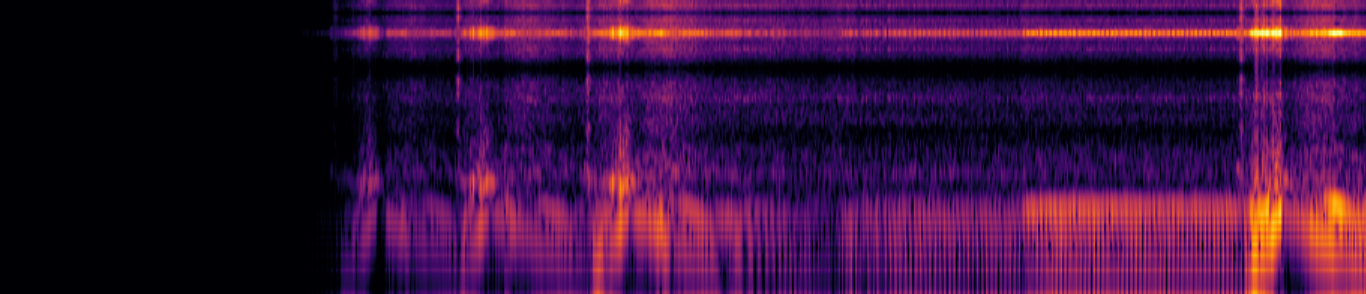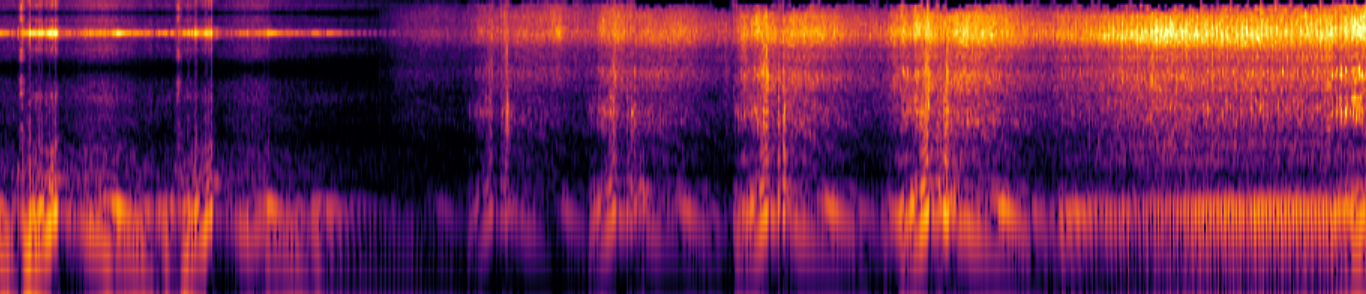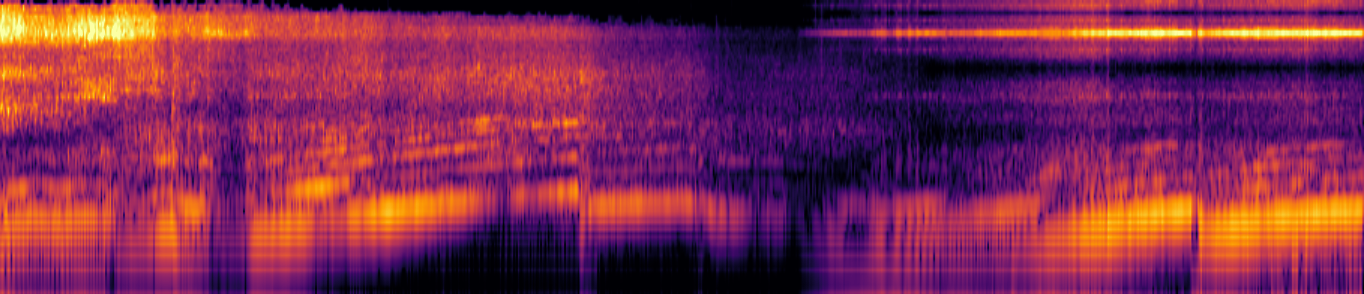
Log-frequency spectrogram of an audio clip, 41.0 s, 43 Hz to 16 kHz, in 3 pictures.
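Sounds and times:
car engine revving: 3.1s - 40.9s
car accelerating hard: 12.3s - 17.0s, 17.6s - 40.9s.

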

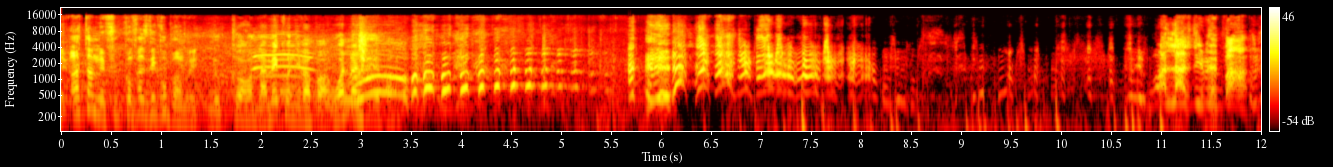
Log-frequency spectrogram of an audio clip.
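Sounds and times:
young men laughing: 2.8s - 12.0s
microphone bumps: 6.8s - 11.0s.

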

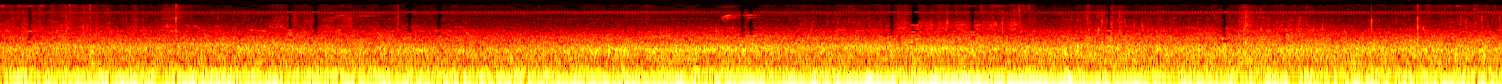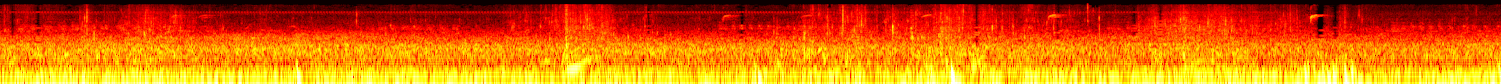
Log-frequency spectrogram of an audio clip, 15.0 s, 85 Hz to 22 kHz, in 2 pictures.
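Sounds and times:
steady low rumble: 0.0s - 15.0s
fish splashing at water surface: 5.3s - 14.2s.

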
